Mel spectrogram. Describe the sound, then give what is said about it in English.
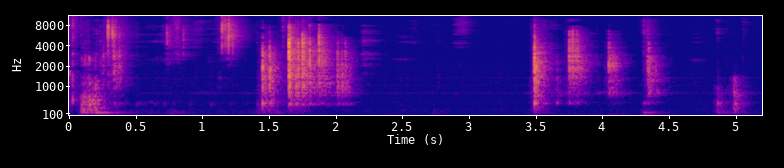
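Two dice rolled onto a surface during a tabletop role-playing game, rattling in two separate rounds of short, sharp clattering impacts with quiet gaps between them. “Then roll both dice and add 12, that's your stamina.”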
